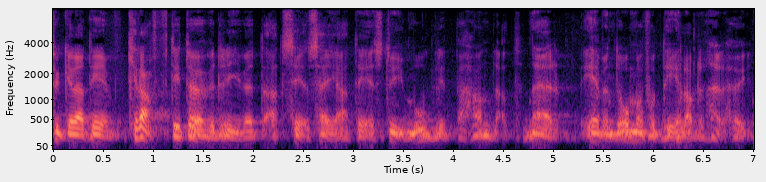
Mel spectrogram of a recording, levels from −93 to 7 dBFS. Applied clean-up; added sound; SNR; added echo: none; none; none; none.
